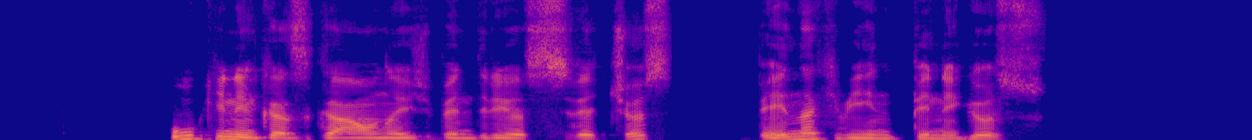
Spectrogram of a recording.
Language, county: Lithuanian, Alytus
